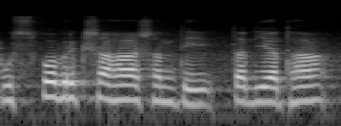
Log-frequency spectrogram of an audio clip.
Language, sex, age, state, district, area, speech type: Sanskrit, male, 18-30, West Bengal, Murshidabad, rural, spontaneous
